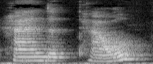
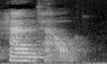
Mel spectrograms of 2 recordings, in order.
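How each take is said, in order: First: The two words are said separately. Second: The two words are linked together smoothly. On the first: The speaker calls it wrong. "We don't usually say hand towel" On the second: The speaker calls it right. "We link it and we say hand towel"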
